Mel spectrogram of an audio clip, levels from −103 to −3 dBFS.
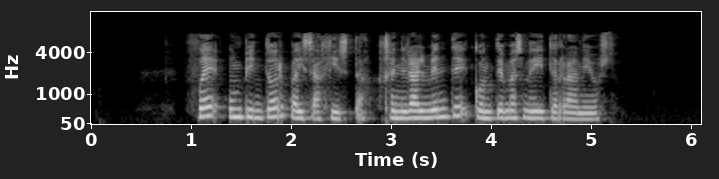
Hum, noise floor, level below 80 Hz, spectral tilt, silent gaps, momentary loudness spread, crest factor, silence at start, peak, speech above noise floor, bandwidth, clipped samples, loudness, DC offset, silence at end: none; under -90 dBFS; -74 dBFS; -4 dB/octave; none; 10 LU; 16 dB; 1.05 s; -16 dBFS; over 59 dB; 8.2 kHz; under 0.1%; -31 LUFS; under 0.1%; 0.95 s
